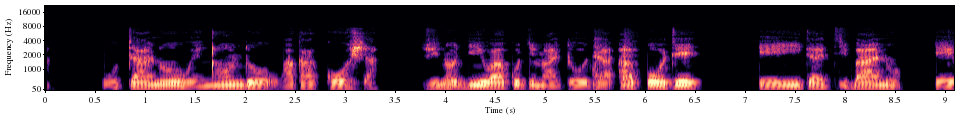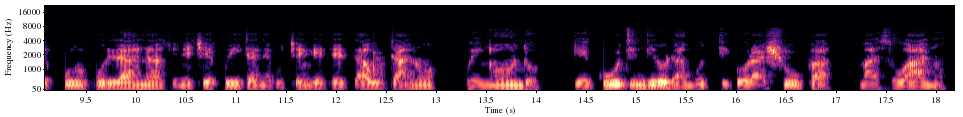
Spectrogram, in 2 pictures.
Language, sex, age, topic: Ndau, female, 50+, health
